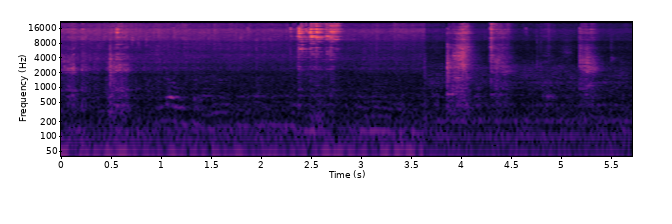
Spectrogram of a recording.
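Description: Dates and pumpkin seeds being stirred as they dry-roast in a pan, a steady scraping and rubbing with a few sharper clinks of a utensil against the metal, close and fairly quiet with no talking.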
